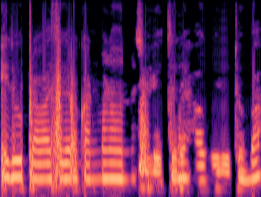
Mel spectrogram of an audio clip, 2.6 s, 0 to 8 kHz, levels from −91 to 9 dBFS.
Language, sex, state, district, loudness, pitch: Kannada, female, Karnataka, Shimoga, -13 LUFS, 190 Hz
